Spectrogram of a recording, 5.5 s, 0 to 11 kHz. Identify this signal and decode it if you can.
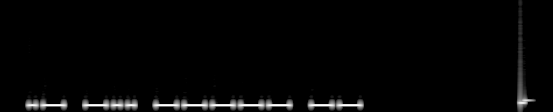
Morse code, heard as a keyed tone, about 17 wpm, 700 Hz. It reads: AD0M
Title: USA Call Signs - 4 Characters - 2x Character Spacing - 17wpm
